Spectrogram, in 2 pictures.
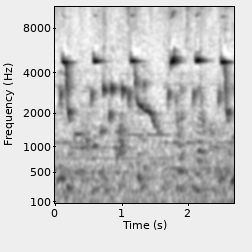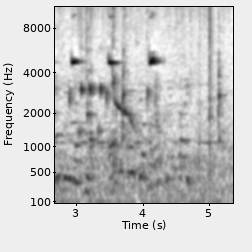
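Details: Two pet Java sparrow nestlings, 24 and 26 days old, being fed by a parent near the camera. They give a rapid run of shrill high notes, mixed with downward-sliding whistles, that fades after about four seconds.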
